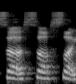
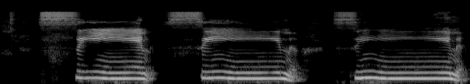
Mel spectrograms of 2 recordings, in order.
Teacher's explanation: ये हवा वाला हर्फ है हल्का सॉफ्ट और फास्ट साउंड होता है ये सॉफ्ट है मतलब इसको हैवी नहीं पढ़ेंगे लाइट लेटर है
